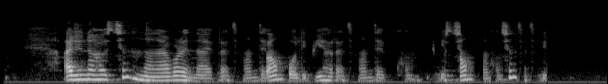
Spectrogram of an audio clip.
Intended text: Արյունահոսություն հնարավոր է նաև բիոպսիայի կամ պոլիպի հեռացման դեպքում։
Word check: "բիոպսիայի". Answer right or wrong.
wrong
